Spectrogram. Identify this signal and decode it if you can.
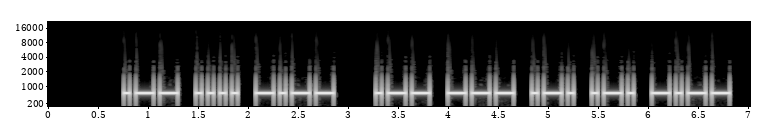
Morse code, heard as a keyed tone, about 20 wpm, 700 Hz. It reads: WHY WORRY
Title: Sentences from Top 1100 Words 20wpm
